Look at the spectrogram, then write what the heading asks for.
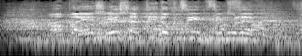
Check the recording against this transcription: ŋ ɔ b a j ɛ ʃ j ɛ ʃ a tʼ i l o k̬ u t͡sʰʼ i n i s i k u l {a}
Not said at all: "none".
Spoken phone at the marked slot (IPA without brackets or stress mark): ɛ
